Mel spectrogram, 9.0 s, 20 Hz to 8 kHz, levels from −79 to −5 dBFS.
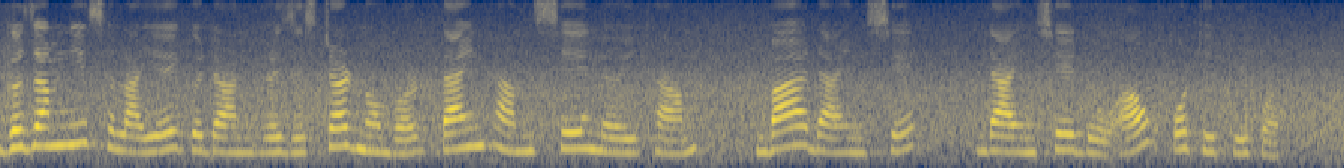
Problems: constant background noise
